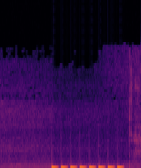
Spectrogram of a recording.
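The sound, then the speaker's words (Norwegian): A quick burst of eight short, evenly spaced telephone dialing beeps, fairly loud, lasting under a second over a low background hum, placing a phone call to Tromsø, Norway. “En telefon til Tromsø og doktorgradsstipendiat i historie”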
